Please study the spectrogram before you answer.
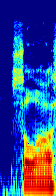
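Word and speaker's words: Saleh: the end of the game and uh coach salah said that he was just sort of trying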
